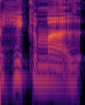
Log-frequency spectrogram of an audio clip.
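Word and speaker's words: jicama: for something crunchy so try hikma it's spelled j i CA ma a but great healthy snack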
